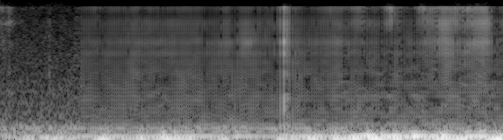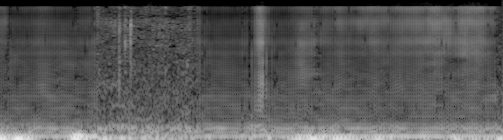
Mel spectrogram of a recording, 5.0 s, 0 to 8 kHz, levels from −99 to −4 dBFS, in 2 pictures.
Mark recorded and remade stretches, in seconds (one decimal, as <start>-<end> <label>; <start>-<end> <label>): 0.0-0.4 recorded; 0.4-3.0 remade; 3.0-3.5 recorded; 3.5-5.0 remade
